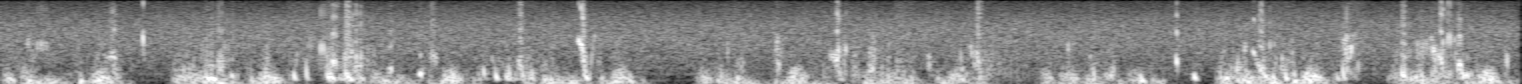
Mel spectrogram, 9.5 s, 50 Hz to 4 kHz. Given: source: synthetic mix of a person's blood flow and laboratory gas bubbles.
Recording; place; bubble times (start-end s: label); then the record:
Doppler ultrasound of blood flow; precordium
0.17-0.33 s: bubbles
0.65-0.79 s: bubbles
0.89-0.95 s: bubbles
1.14-1.52 s: bubbles
1.82-2.40 s: bubbles
2.44-2.51 s: bubbles
2.62-2.77 s: bubbles
2.98-3.48 s: bubbles
3.61-3.76 s: bubbles
4.59-4.70 s: bubbles
4.85-4.95 s: bubbles
5.19-5.33 s: bubbles
5.60-5.77 s: bubbles
5.81-5.85 s: bubbles
6.00-6.21 s: bubbles
6.80-7.01 s: bubbles
7.34-7.42 s: bubbles
7.46-7.54 s: bubbles
7.78-8.12 s: bubbles
8.34-8.55 s: bubbles
8.71-9.26 s: bubbles
9.41-9.49 s: bubbles
From the record:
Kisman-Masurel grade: 243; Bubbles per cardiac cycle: several, 3 to 8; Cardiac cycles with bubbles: 100%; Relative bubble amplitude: loud (0.450 to 0.775); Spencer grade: 3 (all of the cardiac periods contain showers or single bubble signals, but not dominating or overriding the cardiac motion signals); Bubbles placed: only in the low amplitude regions of the cardiac cycle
